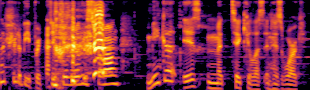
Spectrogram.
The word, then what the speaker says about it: Mika: playable character Landing in version 3.5 how you pronounce his name Mika yes monster okay you guys ready because we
